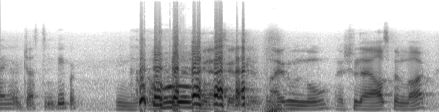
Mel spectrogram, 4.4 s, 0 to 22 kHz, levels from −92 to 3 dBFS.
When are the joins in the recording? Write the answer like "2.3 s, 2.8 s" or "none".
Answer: 2.7 s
